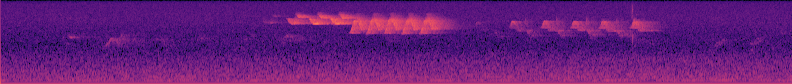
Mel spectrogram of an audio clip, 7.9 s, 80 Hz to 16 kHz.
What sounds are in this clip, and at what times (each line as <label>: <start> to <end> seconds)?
unidentified sound: 0 to 2 seconds
Nashville Warbler song: 2 to 6 seconds
warbler song: 4 to 8 seconds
